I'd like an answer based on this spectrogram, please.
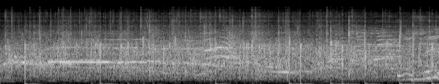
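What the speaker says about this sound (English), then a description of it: "Give our astronauts a big round of applause" Audience gives astronauts a big round of applause, loud, close and sustained clapping with a bit of cheering and crowd voices mixed through it.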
